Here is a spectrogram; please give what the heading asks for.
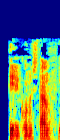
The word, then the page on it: circunstancia: espagnol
